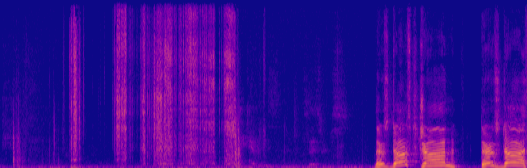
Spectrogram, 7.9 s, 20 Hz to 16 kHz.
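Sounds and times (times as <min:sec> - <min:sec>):
razor blade cutting through paper: 0:01.0 - 0:03.6
speech: 0:05.6 - 0:07.8.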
